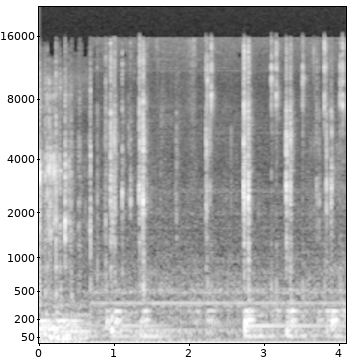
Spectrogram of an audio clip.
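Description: Faint computer keyboard typing: scattered key clicks, the strongest group a little under three seconds in.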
